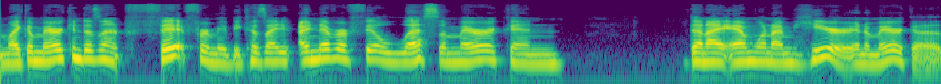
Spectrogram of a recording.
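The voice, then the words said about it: American accent. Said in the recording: “They hear my accent, American.”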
